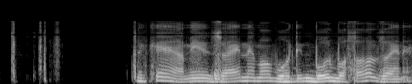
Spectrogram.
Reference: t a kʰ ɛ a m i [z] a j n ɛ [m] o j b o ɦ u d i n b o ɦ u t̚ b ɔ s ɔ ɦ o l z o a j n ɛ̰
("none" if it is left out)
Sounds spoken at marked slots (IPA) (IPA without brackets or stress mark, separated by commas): z, m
